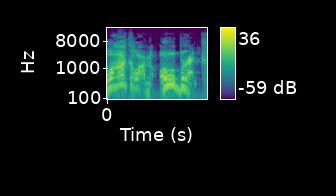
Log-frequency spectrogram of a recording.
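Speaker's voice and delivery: put-on Scottish accent, belted very loud and high. Saying a man's name for fun, in a scottish accent. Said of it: "It's just fun to say in a Scottish accent".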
